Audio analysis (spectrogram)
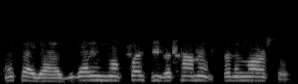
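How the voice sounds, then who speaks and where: A woman's voice: lowish voice, fairly even intonation, fast, no room sound. A woman from Georgia in the United States explaining things emphatically and repetitively on a conference call she moderates. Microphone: telephone. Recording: muffled tinny phone conference line.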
